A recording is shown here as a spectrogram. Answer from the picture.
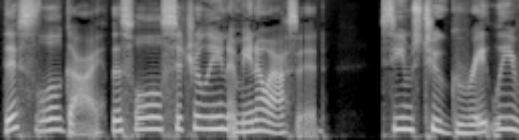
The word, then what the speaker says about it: citrulline: There's one known as, I believe you pronounce it citrulline. That's how I would do it as a chemist.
